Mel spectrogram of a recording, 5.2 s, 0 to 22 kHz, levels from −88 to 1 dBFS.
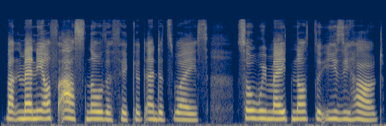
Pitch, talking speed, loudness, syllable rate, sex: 225 Hz, 200 wpm, -18 LUFS, 4.4 syllables/s, female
